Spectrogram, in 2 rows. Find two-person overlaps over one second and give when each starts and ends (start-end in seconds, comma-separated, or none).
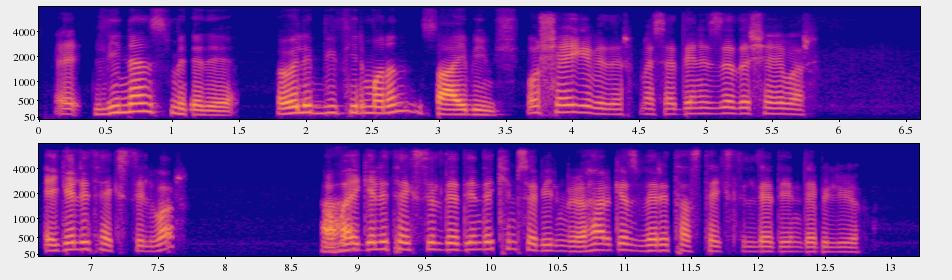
none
